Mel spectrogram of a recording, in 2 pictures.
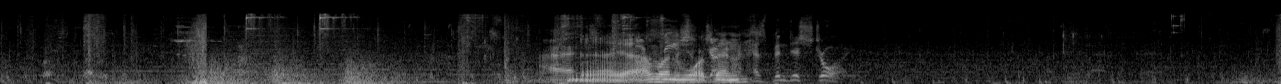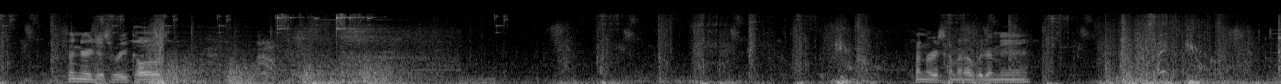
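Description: Magical blasts and weapon strikes crash in quick bursts.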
